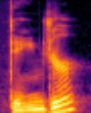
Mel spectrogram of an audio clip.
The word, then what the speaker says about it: danger: Example, danger and anger. So with danger, we hear the J sound. Danger. There's no nasal sound. There's no It's a regular N.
